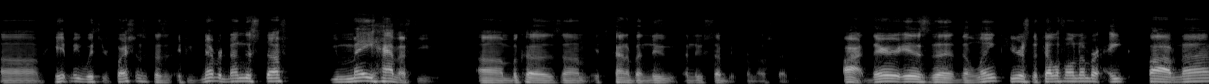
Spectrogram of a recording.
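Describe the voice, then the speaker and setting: A man speaks at a medium pitch with lively intonation and big swings in loudness. The sound is dry and close, with no echo. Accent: Kentucky. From US South, eastern Kentucky. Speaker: trading educator. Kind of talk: webinar Q&A. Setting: online webinar. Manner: fast; halting, many fillers and repeats.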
